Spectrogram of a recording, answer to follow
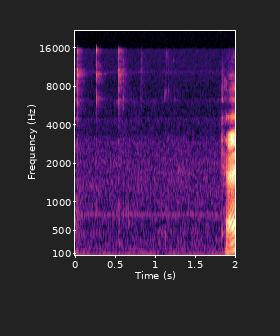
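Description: A few faint clicks of a computer mouse while marking up the chart, in a quiet pause; a man says "okay" at the very end.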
